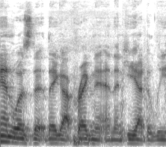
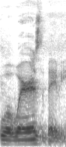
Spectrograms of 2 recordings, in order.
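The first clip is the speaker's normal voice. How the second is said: ordinary talk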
